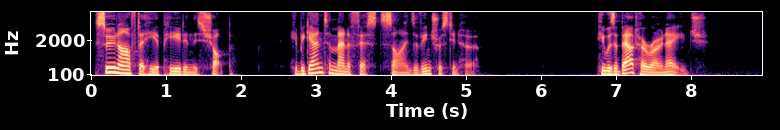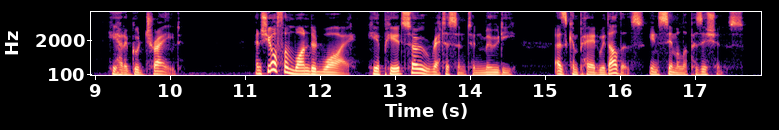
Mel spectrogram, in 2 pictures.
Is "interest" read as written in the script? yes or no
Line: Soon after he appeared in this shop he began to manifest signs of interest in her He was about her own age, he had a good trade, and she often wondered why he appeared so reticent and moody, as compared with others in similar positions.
yes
